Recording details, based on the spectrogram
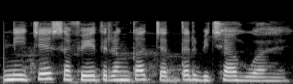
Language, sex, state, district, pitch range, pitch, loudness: Hindi, female, Uttar Pradesh, Lucknow, 195-215 Hz, 205 Hz, -14 LUFS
